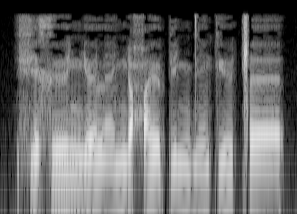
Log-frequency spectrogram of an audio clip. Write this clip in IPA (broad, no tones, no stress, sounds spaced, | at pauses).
fʲ ɛ x ɨː ɲ ɘː l ɛ̃ ɲ ɨ ħ ɘː pʲ ɛ ɲ d ẽ kʲ ɨː ǁ ɛ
